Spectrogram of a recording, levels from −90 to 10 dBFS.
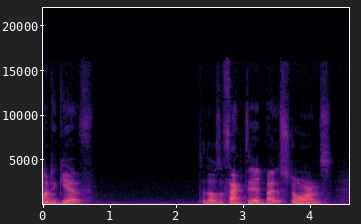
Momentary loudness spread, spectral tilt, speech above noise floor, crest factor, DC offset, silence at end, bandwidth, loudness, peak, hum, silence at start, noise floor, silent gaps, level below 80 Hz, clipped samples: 10 LU; -7 dB/octave; 34 dB; 22 dB; under 0.1%; 0.3 s; 16.5 kHz; -28 LUFS; -8 dBFS; none; 0 s; -61 dBFS; none; -60 dBFS; under 0.1%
